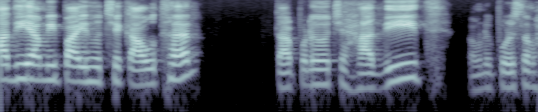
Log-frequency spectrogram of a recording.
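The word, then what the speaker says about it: كوثر: কাউসার কাউসার হ্যাঁ কাউসার আমরা সারাজীবন বলে আসছি সূরা আল কাউসার কাউসার না কাউসার হ্যাঁ কাউসার এই কাউসার সূরার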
